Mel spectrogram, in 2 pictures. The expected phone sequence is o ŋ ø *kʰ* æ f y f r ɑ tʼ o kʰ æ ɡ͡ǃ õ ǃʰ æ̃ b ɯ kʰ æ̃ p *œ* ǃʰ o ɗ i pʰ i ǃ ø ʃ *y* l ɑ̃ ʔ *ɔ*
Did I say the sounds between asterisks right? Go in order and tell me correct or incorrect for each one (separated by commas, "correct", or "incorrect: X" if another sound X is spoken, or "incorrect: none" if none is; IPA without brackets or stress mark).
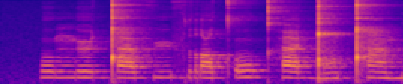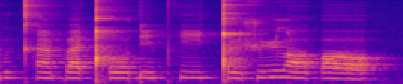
incorrect: ǃ, incorrect: æ, correct, incorrect: ɑ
